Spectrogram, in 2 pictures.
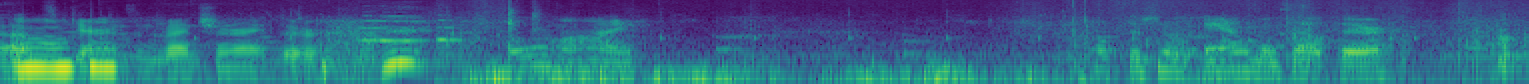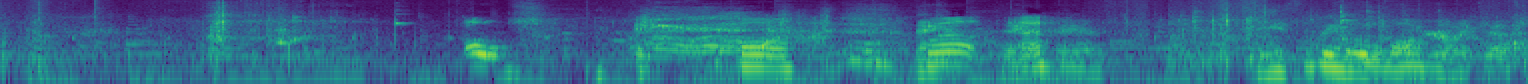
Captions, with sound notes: Garen's invention right there oh my hope there's no animals out there [laughter] we need something a little longer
